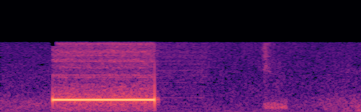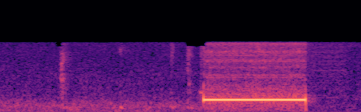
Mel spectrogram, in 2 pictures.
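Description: telephone ringback tone

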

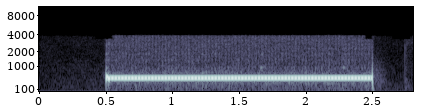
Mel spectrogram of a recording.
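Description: telephone tone

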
